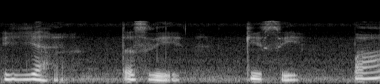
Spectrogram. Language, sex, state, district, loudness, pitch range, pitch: Hindi, female, Haryana, Rohtak, -15 LUFS, 215-250 Hz, 230 Hz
